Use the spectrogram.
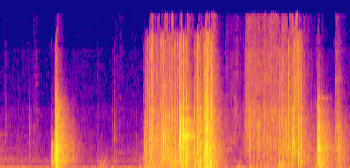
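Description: Tarot cards riffle and slap as they are shuffled and drawn during a reading, a sharp burst followed by longer rustling shuffles and flicks, close and fairly loud, with no speech.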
